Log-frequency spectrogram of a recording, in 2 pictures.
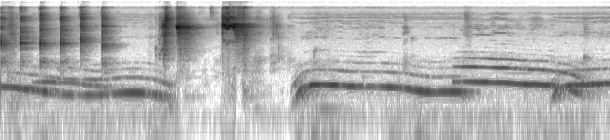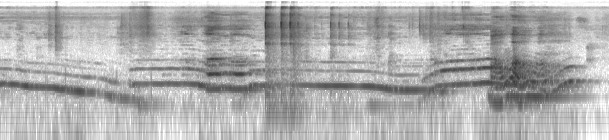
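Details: Angry cat opening with quick hisses and spits, then a chain of falling, whining yowls that rise and drop repeatedly, ending in a harsher snarl.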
